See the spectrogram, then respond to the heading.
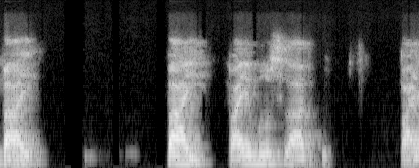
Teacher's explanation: Um ditongo decrescente porque eu tenho uma vogal e uma semivogal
